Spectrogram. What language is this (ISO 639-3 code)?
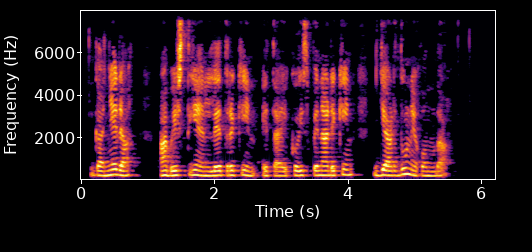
eus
